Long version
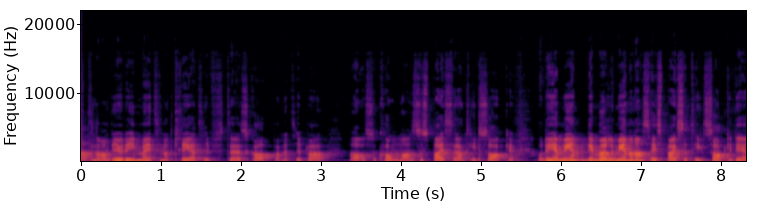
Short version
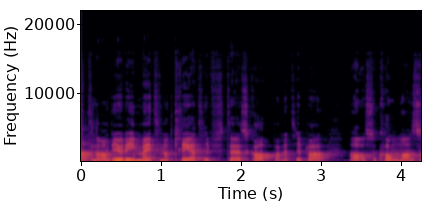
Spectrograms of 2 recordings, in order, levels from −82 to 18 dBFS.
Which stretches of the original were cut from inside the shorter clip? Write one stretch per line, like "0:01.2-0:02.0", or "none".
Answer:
none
